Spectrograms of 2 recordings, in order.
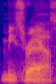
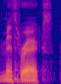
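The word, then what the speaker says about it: Mithrax: with mythrax where it's it's actually misra or mythrax um okay but she's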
